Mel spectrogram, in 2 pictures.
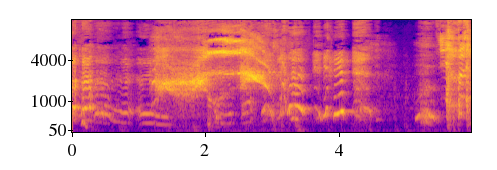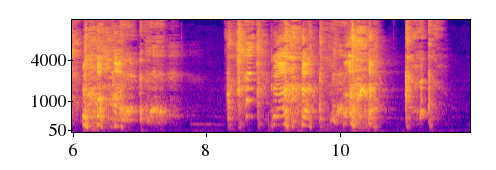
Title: My silly screaming, giggling, coughing little munchkins!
